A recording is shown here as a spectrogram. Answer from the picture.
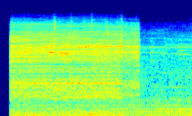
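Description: Loud, steady rushing noise of traffic that cuts off suddenly near the end.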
